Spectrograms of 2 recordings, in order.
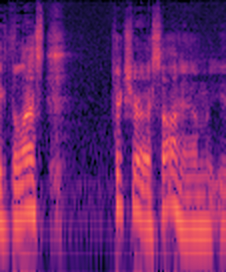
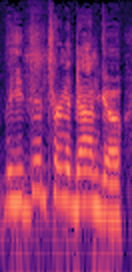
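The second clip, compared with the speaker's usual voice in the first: ordinary talk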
